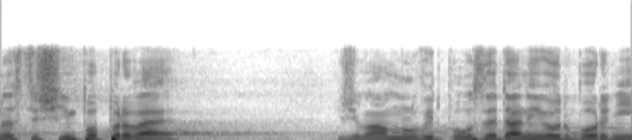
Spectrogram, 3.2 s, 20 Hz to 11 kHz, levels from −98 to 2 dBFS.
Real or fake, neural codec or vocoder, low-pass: real; none; 7.2 kHz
